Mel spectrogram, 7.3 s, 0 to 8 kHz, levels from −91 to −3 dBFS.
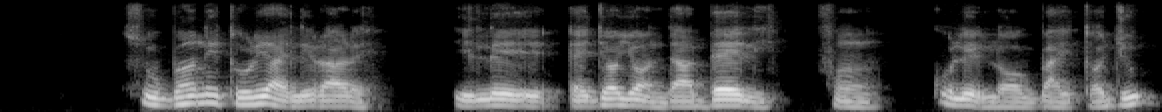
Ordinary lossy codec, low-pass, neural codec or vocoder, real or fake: Opus, 24 kbps; 7.2 kHz; vocoder, 22.05 kHz, 80 mel bands, Vocos; fake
